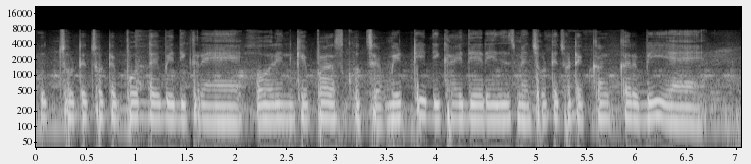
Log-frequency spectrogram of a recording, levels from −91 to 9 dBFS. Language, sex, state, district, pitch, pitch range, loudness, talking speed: Hindi, male, Rajasthan, Bikaner, 135 Hz, 130-145 Hz, -15 LUFS, 195 wpm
